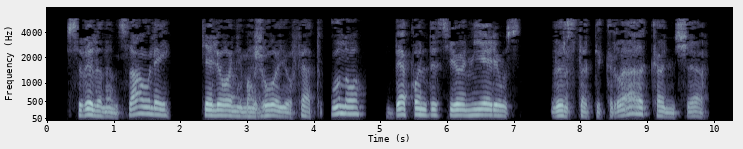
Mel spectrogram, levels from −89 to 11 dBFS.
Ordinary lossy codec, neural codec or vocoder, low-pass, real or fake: MP3, 24 kbps; codec, 16 kHz, 4 kbps, FunCodec, trained on Chinese and English, 50 frames a second; 7.2 kHz; fake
